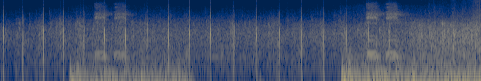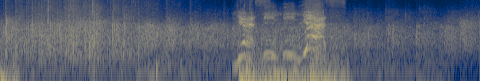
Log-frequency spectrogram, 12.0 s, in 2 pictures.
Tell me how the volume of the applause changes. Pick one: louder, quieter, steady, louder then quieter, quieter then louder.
louder then quieter.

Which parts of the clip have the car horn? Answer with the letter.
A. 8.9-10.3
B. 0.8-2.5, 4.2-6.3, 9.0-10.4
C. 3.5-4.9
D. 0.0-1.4
B.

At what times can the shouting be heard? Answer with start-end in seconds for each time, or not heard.
8.9-10.3.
